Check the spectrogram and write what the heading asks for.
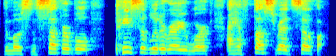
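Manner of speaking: ordinary delivery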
